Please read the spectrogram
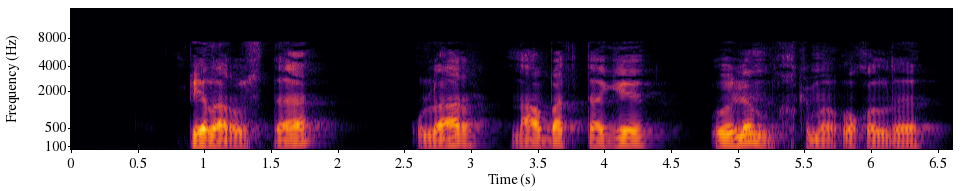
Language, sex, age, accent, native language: Uzbek, male, 40-49, Toshkent viloyati, Uzbek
